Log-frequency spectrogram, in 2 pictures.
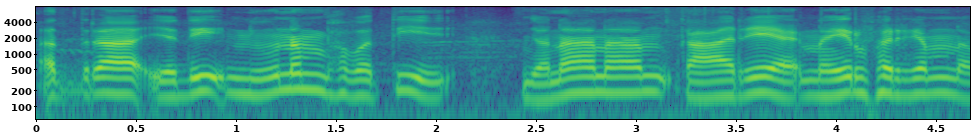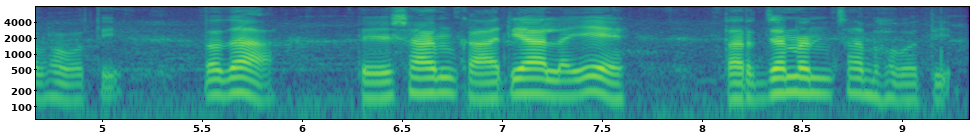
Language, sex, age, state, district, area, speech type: Sanskrit, male, 18-30, Karnataka, Tumkur, urban, spontaneous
